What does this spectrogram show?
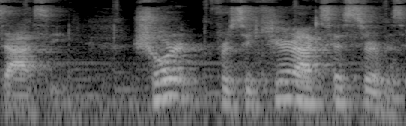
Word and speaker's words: SASE: In 2019, Gartner coined the acronym SASE, and yes, it's pronounced SASE, short for Secure Access Service Edge.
